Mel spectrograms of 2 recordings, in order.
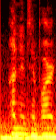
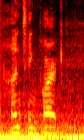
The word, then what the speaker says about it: Hunting Park: That's one of those streets where people pronounce it different. They say Westminster, but it's not really Westminster. Like how people say Huntington Park, but it's not Huntington Park. It's Hunting Park, and it's not Westminster.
